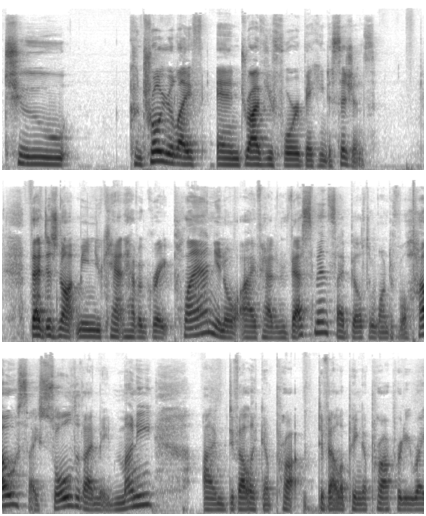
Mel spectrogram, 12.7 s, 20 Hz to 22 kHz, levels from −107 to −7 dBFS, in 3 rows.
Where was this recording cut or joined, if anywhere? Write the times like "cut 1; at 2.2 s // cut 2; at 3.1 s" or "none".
none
